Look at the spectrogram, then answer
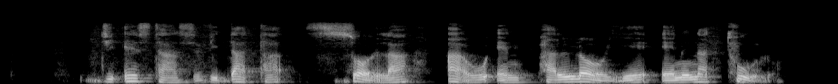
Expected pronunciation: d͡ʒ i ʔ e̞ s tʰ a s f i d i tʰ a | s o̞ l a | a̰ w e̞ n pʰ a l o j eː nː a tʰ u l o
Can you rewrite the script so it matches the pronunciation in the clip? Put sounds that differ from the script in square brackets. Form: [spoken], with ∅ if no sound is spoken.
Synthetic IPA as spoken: d͡ʒ i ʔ e̞ s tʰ a s [v] i d [a] tʰ a | s o̞ l a | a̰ w e̞ n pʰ a l o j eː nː a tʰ u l o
